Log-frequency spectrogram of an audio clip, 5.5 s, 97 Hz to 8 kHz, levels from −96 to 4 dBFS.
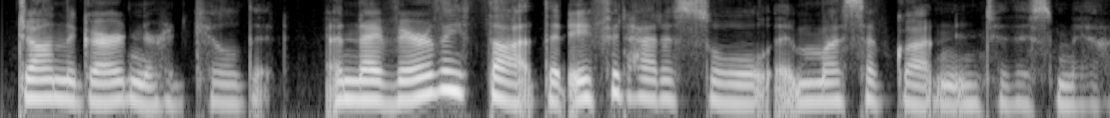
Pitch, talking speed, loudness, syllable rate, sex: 190 Hz, 250 wpm, -17 LUFS, 5.8 syllables/s, female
